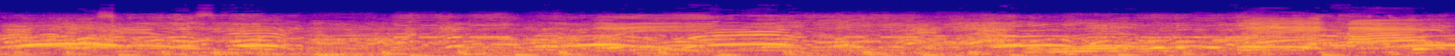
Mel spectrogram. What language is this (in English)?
Thai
